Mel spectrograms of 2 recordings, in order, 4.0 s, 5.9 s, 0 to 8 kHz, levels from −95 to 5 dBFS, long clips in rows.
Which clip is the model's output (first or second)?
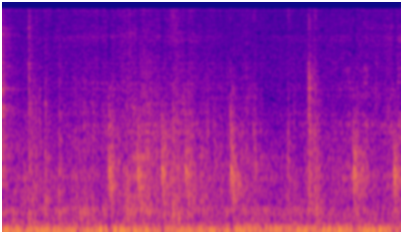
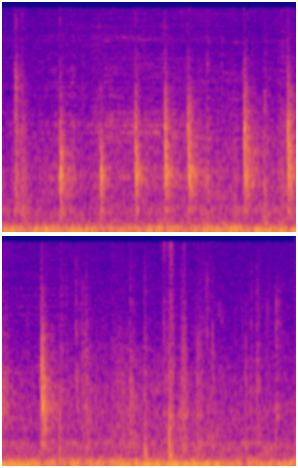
first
